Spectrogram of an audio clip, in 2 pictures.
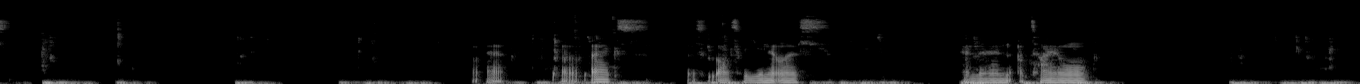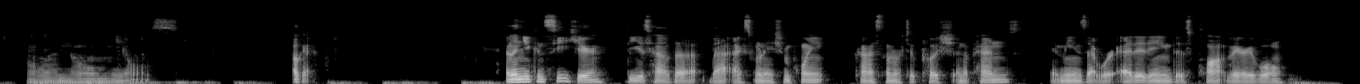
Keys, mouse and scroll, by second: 0.0-0.9 typing, 1.1 Return, 2.3 shift+9, 3.6 shift+', 4.0 f, 5.1-10.7 typing, 10.2 Return, 12.4-15.9 typing.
